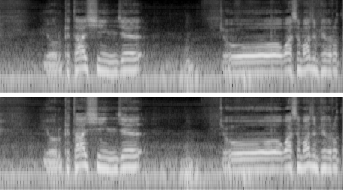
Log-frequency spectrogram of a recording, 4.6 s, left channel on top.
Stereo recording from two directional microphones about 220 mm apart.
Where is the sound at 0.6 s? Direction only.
25° right (ahead or behind).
